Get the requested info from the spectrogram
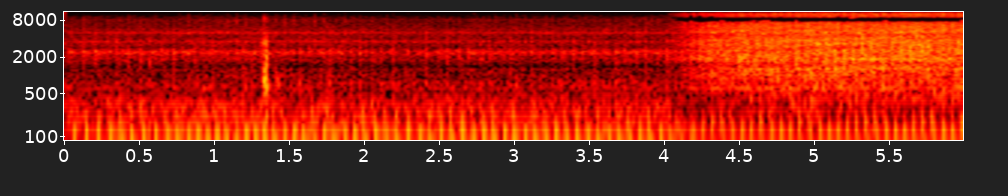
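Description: A KTM 390 Adventure's single-cylinder engine running at a steady low speed with a rapid, even beat. About two-thirds through, the sound turns brighter and hissier while the beat goes on.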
